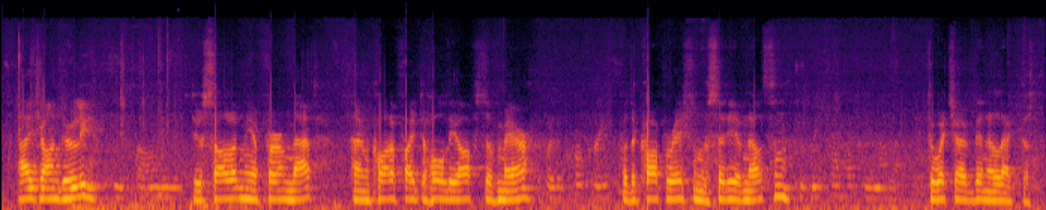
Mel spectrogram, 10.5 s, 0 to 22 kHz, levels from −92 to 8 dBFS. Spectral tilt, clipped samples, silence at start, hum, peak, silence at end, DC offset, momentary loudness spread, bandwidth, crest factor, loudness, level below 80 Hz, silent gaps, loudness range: -8.5 dB/octave; under 0.1%; 0 s; none; 0 dBFS; 0 s; under 0.1%; 16 LU; 11 kHz; 14 dB; -14 LUFS; -36 dBFS; none; 2 LU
